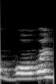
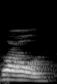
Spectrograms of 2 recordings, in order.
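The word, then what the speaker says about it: vowel: Friends, इसको वोवल मत बोलना, इसकी प्रोनाउंसिएशन है वाउल, ठीक है?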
